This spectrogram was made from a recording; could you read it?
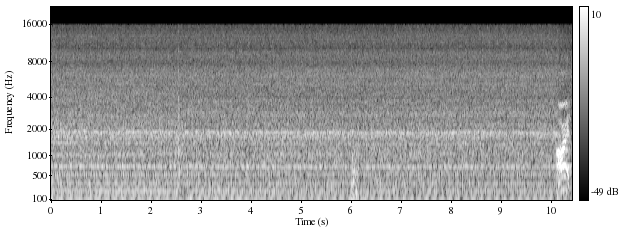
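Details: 2004 Chevy Cavalier 2.2L Ecotec after repairing rough running (P0300 random misfire, P0171 lean): petrol engine now idles smoothly and evenly with no stumble or shake; check engine light still on.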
